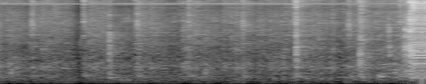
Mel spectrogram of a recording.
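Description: Mechanical Black Forest cuckoo clock ticking, with a sharp click every so often. Just before the end comes a sudden loud clatter of clicks.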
